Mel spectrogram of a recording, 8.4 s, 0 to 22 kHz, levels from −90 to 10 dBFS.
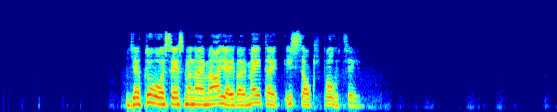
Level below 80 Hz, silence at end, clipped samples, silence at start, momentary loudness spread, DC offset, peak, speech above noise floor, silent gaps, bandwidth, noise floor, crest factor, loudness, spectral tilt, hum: -60 dBFS; 2.95 s; under 0.1%; 1.9 s; 12 LU; under 0.1%; 0 dBFS; 66 dB; none; 7.8 kHz; -80 dBFS; 16 dB; -14 LUFS; -5 dB/octave; none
